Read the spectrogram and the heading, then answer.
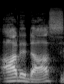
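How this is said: The name is said the German way.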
